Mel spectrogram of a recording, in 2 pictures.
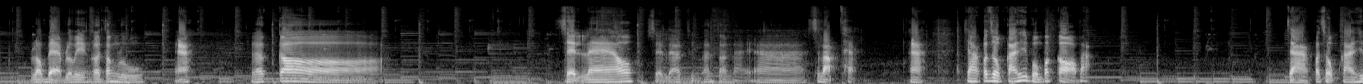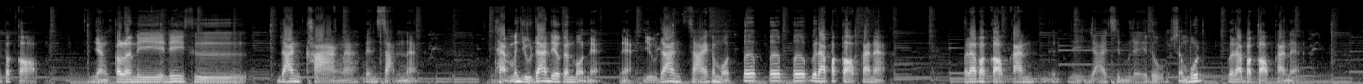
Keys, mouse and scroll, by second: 0.9 middle click, 1.6 middle click, 2.9 middle click, 3.8 middle click, 4.6 middle click, 10.4 middle click, 11.1 ctrl+middle click, 11.5 middle click, 13.5 ctrl+middle click, 14.6 middle click, 23.4 click, 24.3-27.2 drag.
